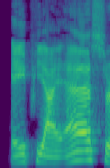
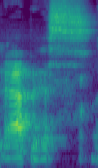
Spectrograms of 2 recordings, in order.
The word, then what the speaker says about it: Apis: SweetBile has invented a patch, and I'm going to do my best to describe this patch, but it's I think it's named APIS, or how do you pronounce it? – Yes, so it's named Apis, or Apis, off of the Apis mellifera, which is Latin for honeybee.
